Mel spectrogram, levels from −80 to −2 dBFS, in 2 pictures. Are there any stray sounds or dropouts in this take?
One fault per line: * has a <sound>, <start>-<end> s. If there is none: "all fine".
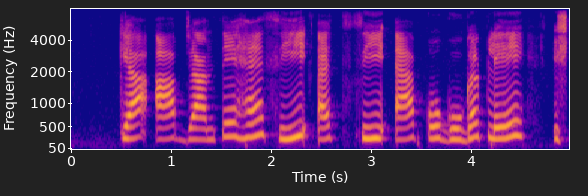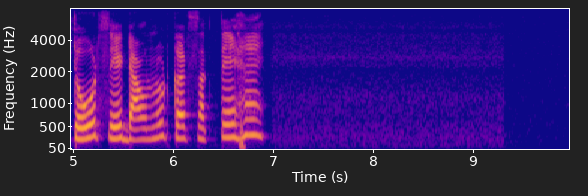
all fine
